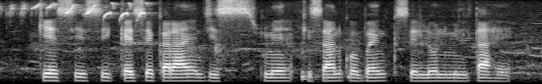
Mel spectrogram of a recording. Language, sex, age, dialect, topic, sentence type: Magahi, male, 18-24, Western, agriculture, question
